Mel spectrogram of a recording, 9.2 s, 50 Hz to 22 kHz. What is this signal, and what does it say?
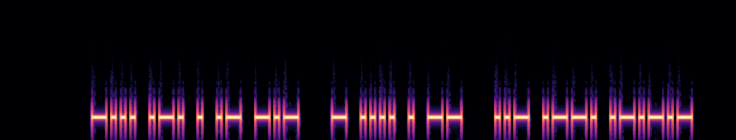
Morse code, heard as a keyed tone, about 21 wpm, 700 Hz. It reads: BREAK THEM UP.
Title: Sentences from Top 1000 Words - Review Part 6 - 20wpm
